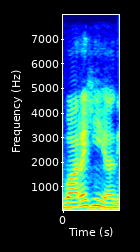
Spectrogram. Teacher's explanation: இந்த வரகுல உள்ள கு வந்து கீயா மாறுது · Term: குற்றியல் இகரம்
